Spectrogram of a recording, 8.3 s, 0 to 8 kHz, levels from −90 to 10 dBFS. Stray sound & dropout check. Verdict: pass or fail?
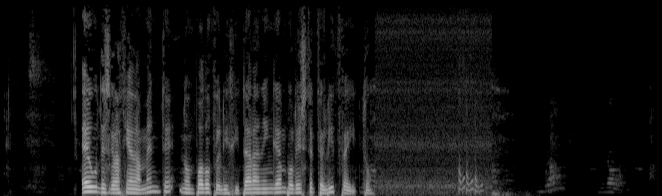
fail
